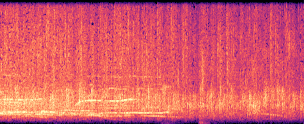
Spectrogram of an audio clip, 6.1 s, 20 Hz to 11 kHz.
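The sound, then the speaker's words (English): An audience claps their hands in steady, dense applause that holds at an even loudness throughout, forming a continuous crackling wash of many overlapping claps. “Clap your hands, all you nations. Come on, 30% of you doing it.”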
